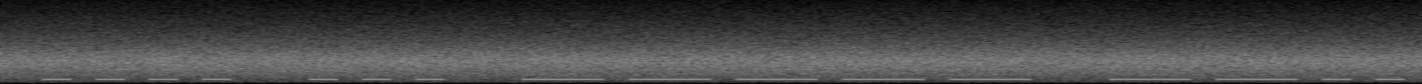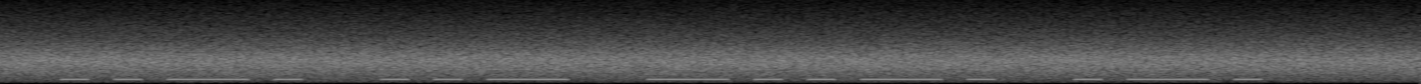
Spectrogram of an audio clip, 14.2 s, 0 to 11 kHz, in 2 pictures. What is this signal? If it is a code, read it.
Morse code, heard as a keyed tone, machine-sent, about 9 wpm, 660 Hz, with radio hiss. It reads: HS0ZFU/R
